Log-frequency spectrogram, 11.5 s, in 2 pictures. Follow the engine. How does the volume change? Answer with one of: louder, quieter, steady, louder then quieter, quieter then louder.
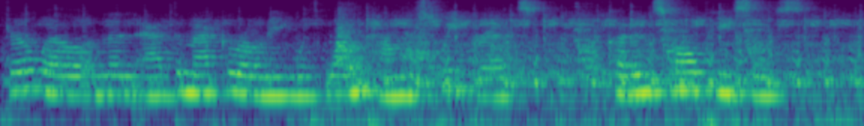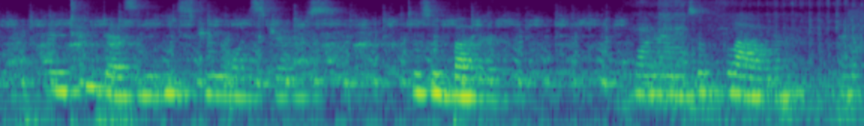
louder.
